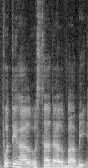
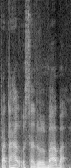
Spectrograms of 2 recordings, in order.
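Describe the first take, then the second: First: The final word ends with an i vowel. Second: The final word ends with an a vowel. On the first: The sentence cannot be understood. The speaker calls it wrong. "itu tidak bisa dipahami ya" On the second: The teacher opened the door. The speaker calls it right. "karena memang ini ada kaidahnya"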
